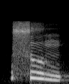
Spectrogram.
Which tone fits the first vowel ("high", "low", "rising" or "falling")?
falling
